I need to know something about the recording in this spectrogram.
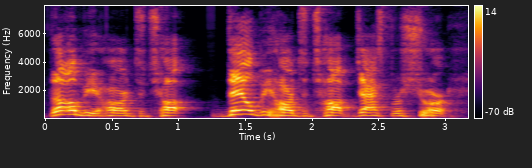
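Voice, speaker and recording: A man's voice: high-pitched, lively intonation, moderate pace, fairly bright tone, heavily acted. A man voicing a confident, offhand young schoolboy prankster in a storybook reading. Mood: smug. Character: cocky, reassuring schoolboy prankster.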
